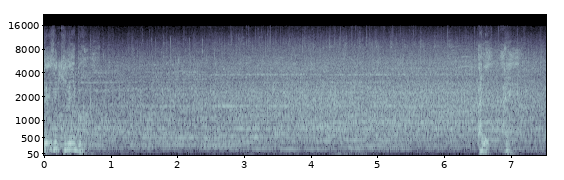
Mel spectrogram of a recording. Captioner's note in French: applaudissements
